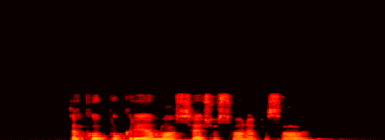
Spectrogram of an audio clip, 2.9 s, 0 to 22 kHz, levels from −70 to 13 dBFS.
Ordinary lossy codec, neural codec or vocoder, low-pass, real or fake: none; autoencoder, 48 kHz, 128 numbers a frame, DAC-VAE, trained on Japanese speech; 7.2 kHz; fake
